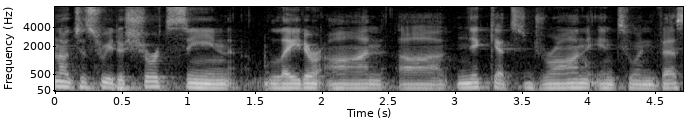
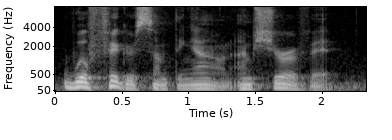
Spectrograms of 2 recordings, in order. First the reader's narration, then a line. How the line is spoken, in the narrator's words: Calmly, Stefan said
